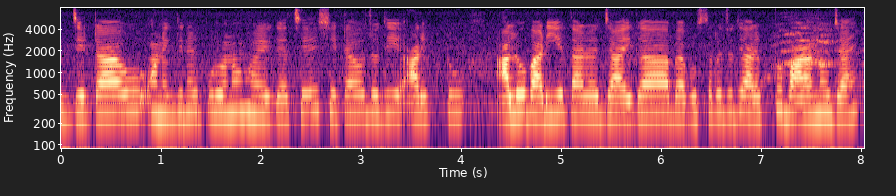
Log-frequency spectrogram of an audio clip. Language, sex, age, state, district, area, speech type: Bengali, female, 18-30, West Bengal, Howrah, urban, spontaneous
